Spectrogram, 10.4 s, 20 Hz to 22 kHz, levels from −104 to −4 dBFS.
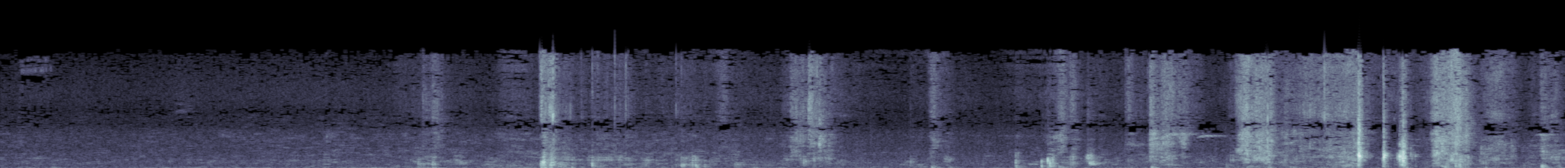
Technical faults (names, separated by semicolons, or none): noise suppressor applied to music or sounds; sound cut by the noise suppressor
